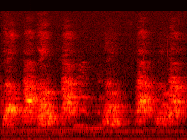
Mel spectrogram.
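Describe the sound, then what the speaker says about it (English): Dogs bark in the background during gameplay, a series of about five muffled, moderately distant barks in an uneven rhythm over a low steady hum. "Dogs won't shut up."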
